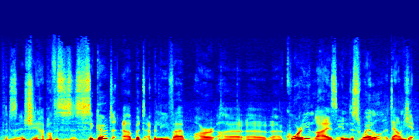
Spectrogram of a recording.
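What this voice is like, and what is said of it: Character voice with put-on accent. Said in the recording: “I'm trying to get return the full accent. It's been a while.”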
